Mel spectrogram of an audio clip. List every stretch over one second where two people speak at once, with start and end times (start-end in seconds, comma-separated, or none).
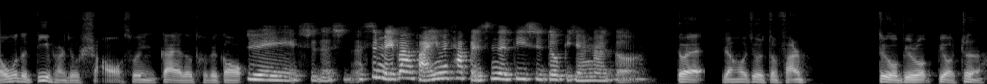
none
